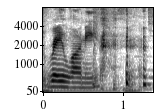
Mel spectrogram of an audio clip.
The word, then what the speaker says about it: Raelani: and if you don't know, her name is spelled Raelani. So most people don't know or even know how to pronounce it, so it is Raelani.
